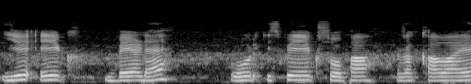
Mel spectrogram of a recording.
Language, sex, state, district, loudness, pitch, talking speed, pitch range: Hindi, male, Uttar Pradesh, Saharanpur, -15 LUFS, 190 Hz, 140 wpm, 180-210 Hz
